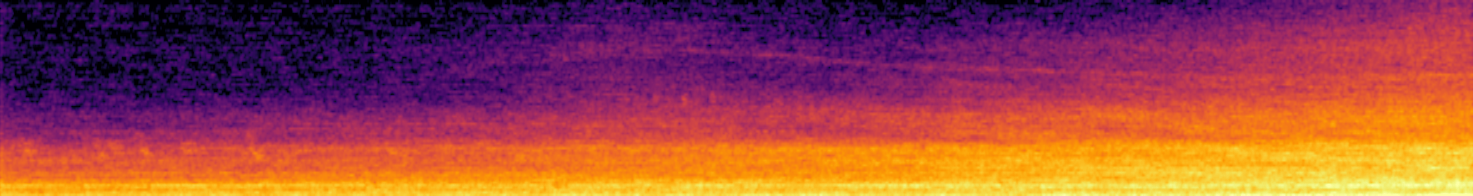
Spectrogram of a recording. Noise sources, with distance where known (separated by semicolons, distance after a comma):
engine of unclear size, near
